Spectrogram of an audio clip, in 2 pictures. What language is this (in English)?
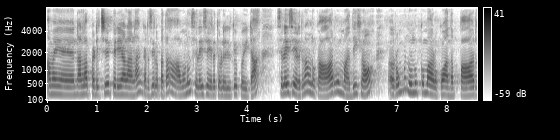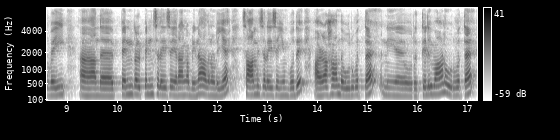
Tamil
